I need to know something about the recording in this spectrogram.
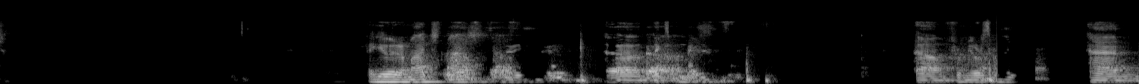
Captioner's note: echo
